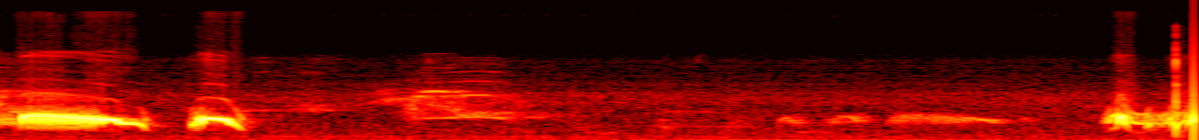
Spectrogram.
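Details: Spotted dove singing in the giọng đồng style: a long, loud, vibrating coo and a short, clipped coo, then faint, low cooing. A fresh loud coo begins at the close.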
